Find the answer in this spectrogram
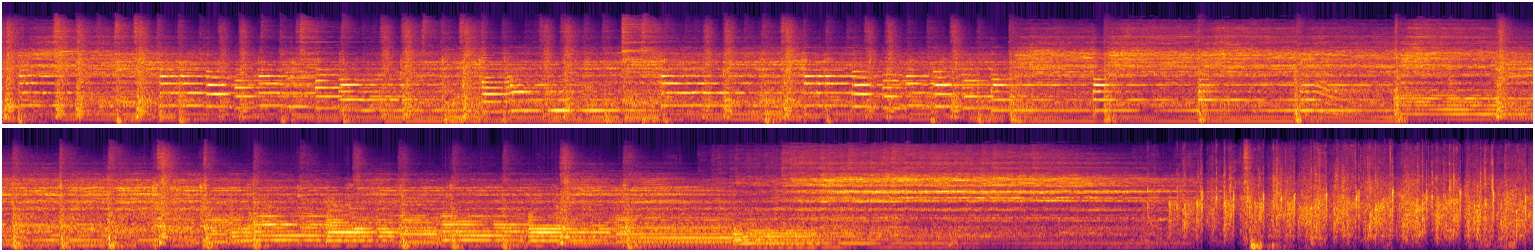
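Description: Live instrumental surf rock from a band with electric guitar, electric bass and drum kit, the guitar picking out a stepping melody over the beat. The tune closes on a held chord a few seconds before the end, and applause follows.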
